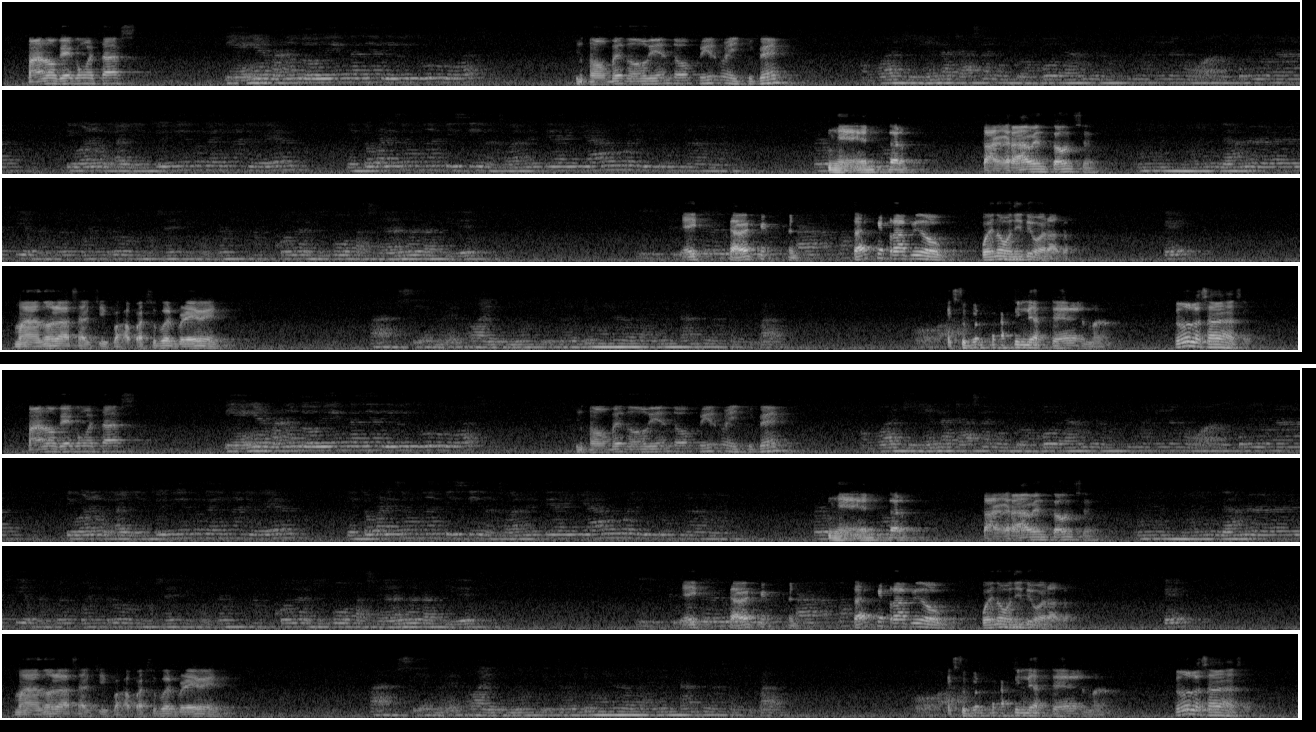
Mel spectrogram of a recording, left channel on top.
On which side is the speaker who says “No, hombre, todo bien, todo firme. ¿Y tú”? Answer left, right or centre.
Left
